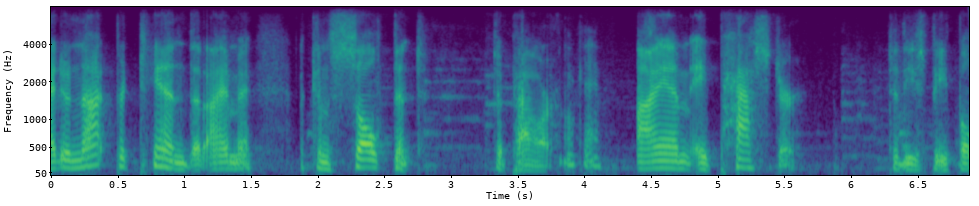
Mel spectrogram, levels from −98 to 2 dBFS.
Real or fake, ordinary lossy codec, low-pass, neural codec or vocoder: fake; Opus, 16 kbps; 7.2 kHz; vocoder, 22.05 kHz, 80 mel bands, WaveNeXt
